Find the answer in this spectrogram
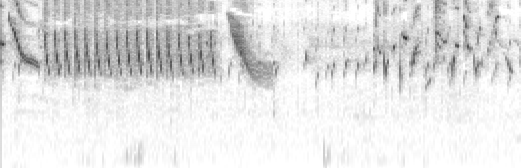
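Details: Several European goldfinches in group song used to coax silent males into singing; a fast regular trill of about eighteen pulses, a loud downslurred sweep, short silence, then scattered bright chirps.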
